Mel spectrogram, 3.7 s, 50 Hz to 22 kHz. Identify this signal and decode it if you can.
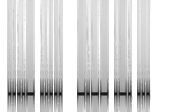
Morse code, heard as a keyed tone, about 29 wpm, 700 Hz. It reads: 45 YRS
